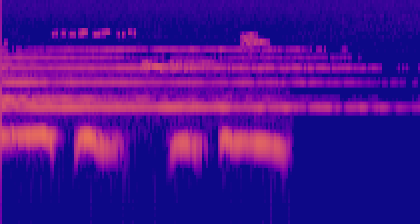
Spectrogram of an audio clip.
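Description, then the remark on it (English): A pigeon coos in four soft, throaty bursts, the first pair and second pair each separated by a short pause, over a faint steady background hum. “Jess, that's not an owl, that's a pigeon.”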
